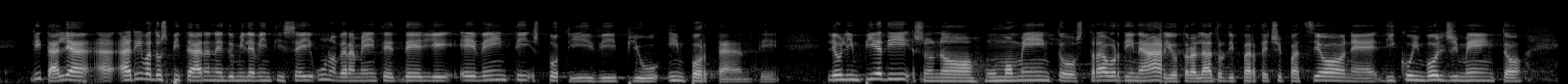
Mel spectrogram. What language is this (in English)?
Italian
